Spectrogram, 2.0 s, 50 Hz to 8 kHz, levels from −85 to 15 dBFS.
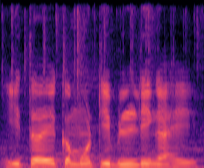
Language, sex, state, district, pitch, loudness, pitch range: Marathi, male, Maharashtra, Washim, 145 Hz, -14 LUFS, 130-155 Hz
